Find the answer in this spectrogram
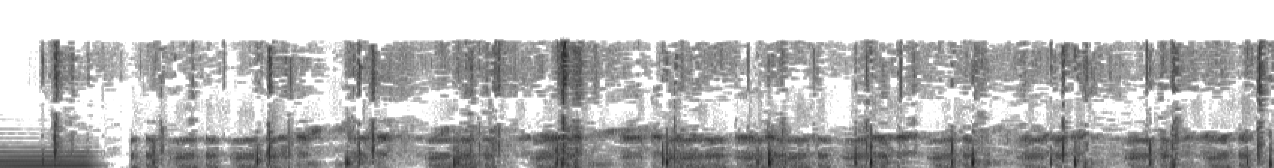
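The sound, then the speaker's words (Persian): Many large frogs covering the whole land, as in the plague of frogs on Pharaoh, croak together in a dense, continuous chorus, with loud overlapping calls pulsing steadily throughout. A brief low tone sounds at the very start before the croaking fills everything. “همه جا این قورباغه های کلان وق وق کننده.”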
